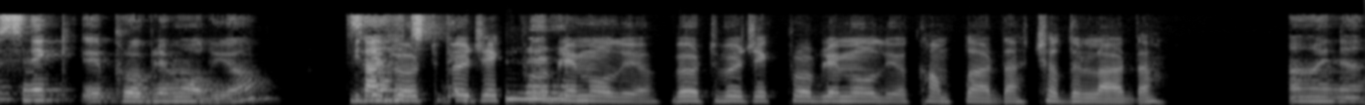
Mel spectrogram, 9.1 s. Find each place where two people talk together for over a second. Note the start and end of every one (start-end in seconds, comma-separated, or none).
2.3-3.9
